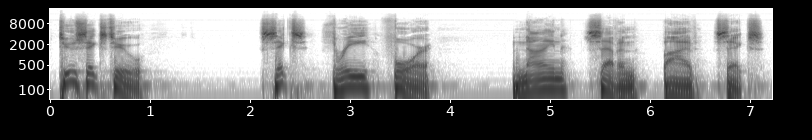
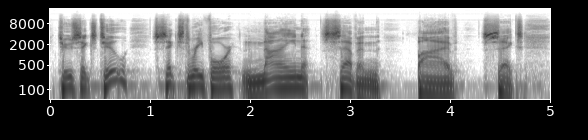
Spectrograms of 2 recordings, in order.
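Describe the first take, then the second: First: The number is said slowly. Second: The number is said fast.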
